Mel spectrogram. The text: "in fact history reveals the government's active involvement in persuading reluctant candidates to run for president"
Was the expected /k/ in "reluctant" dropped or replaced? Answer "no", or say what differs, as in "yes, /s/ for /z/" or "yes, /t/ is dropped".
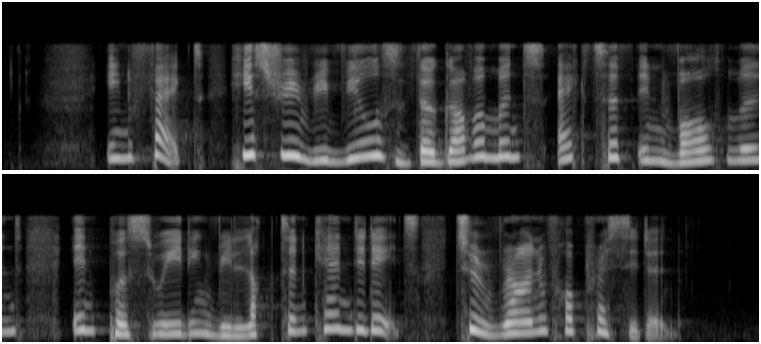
no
